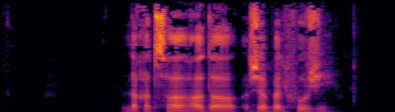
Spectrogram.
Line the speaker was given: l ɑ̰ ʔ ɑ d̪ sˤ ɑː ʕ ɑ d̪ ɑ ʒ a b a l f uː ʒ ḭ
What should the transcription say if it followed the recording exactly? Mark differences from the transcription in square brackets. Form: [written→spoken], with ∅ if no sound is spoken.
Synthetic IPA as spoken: l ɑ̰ [ʔ→q] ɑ d̪ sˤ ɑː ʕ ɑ d̪ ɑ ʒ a b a l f uː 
